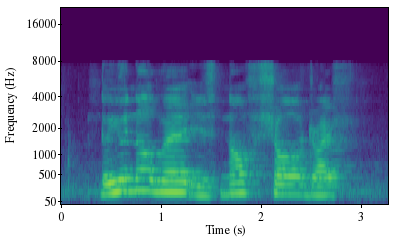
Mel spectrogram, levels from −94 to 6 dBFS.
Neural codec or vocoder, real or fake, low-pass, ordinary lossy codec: none; real; none; none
